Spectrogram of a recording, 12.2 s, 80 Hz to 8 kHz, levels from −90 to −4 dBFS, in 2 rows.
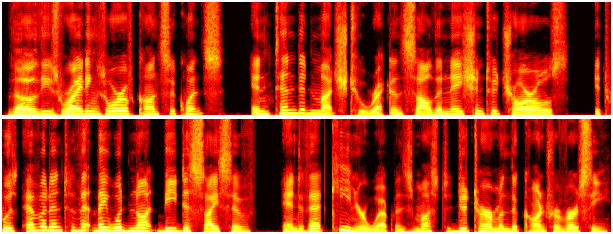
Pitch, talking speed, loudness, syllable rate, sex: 170 Hz, 160 wpm, -18 LUFS, 5.1 syllables/s, male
